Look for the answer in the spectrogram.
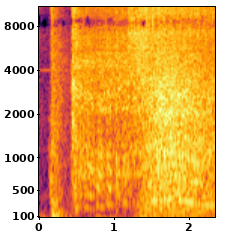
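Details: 2001 BMW 740i M Sport V8 first cold start after timing chain replacement: brief crank, fires quickly and climbs to a smooth, even fast idle with no rattle; normal cold start.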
